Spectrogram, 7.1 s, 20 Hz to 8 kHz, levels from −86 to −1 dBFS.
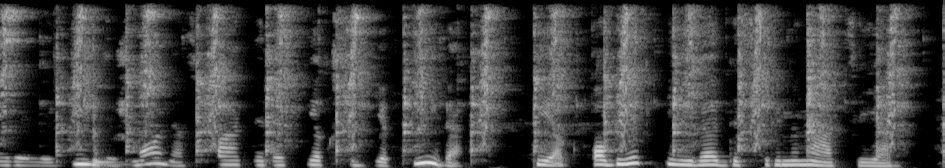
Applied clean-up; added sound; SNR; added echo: classical method log-MMSE.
